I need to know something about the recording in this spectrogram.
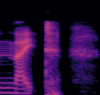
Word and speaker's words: knight: The only exception is the knight. Because like knight is spelled with a silent K, right? It's Knight.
